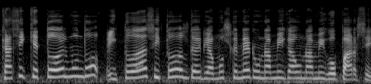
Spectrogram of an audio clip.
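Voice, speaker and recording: A woman talks very fast with a Colombian accent. Her pitch is high. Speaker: sociologist and researcher. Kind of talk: interview. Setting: outdoors. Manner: halting.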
